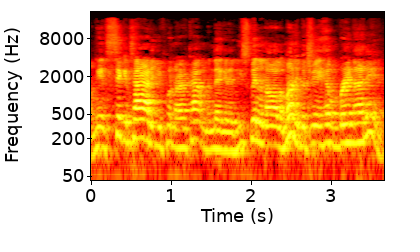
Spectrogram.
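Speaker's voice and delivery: fast, loud, high accusing and fed-up tone. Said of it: "if I go to you like that".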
